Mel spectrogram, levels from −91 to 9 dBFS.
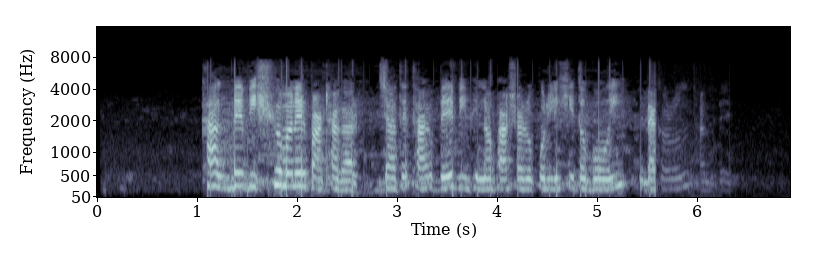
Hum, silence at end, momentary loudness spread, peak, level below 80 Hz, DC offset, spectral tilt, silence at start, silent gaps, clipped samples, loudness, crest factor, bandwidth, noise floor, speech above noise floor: none; 0.85 s; 9 LU; 0 dBFS; -54 dBFS; under 0.1%; -3.5 dB/octave; 1.05 s; none; under 0.1%; -17 LUFS; 18 dB; 7.8 kHz; -69 dBFS; 52 dB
